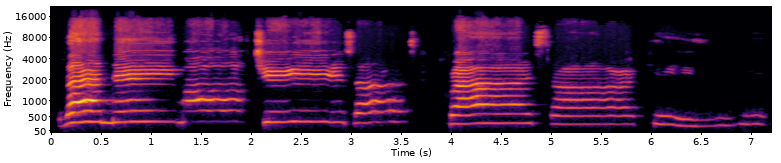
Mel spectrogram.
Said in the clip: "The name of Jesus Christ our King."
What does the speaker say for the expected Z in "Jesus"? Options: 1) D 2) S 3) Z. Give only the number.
3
